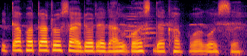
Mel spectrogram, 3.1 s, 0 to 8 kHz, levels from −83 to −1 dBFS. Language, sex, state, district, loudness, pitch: Assamese, female, Assam, Sonitpur, -17 LUFS, 185 Hz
